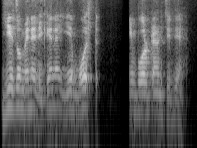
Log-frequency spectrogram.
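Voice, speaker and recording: A young man runs a live online exam-prep class. He keeps his pitch at a middling level and drills each key point again and again. He pauses to throw questions at his students. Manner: repetitive drilling, quizzing students. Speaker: teacher.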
